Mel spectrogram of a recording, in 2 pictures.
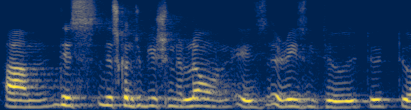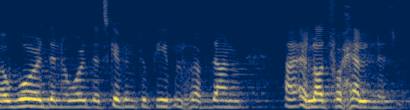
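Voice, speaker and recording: A high-pitched man delivers steady praise in an even, flat tone with the odd hesitation. His voice trails a long reverb. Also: normal speed. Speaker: speaker giving a tribute. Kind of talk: tribute interview.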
